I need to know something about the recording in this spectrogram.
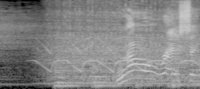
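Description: Cartoon soundtrack: after a brief quiet dip, background music comes back in along with a wailing police car siren, and a man's voice starts to shout near the end.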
